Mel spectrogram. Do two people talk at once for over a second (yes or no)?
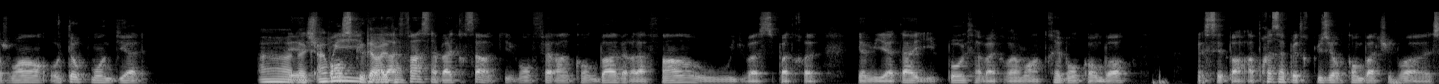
yes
